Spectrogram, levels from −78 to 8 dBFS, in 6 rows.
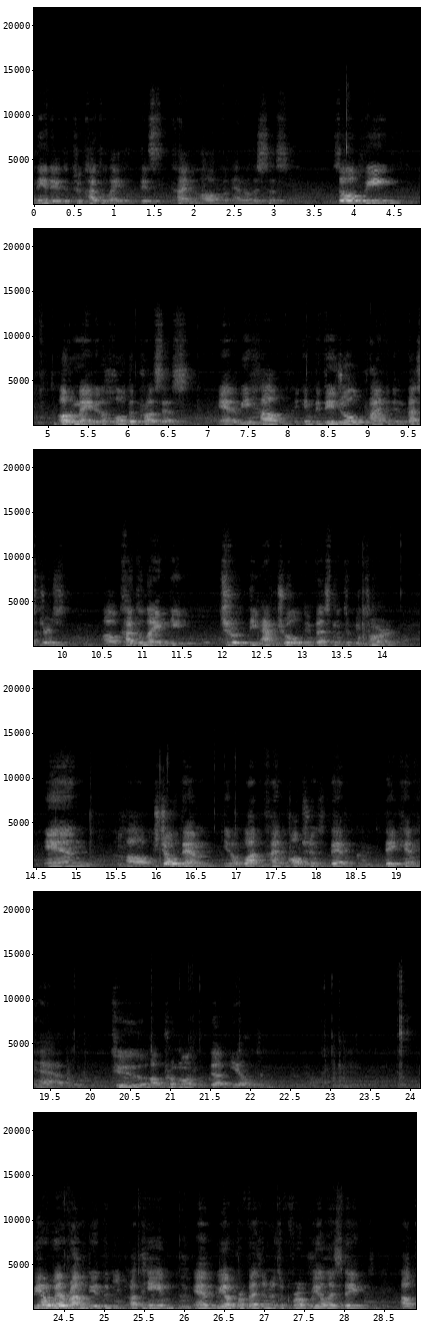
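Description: Nothing here needs pointing out; the whole clip runs without a single technical fault turning up along the way.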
